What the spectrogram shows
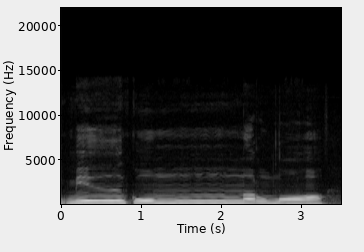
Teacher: mim mati bertemu dengan mim idgham mimi, maka boleh didengungkan di situ ya. Marullah, itu kita panjangkan 2 harokat karena mat tabi'i ya.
